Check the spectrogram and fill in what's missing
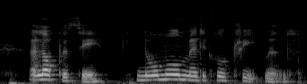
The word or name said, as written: allopathy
